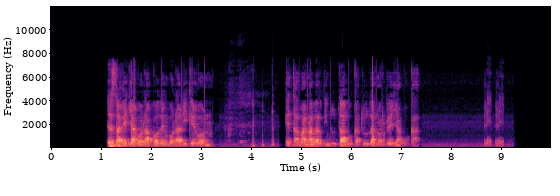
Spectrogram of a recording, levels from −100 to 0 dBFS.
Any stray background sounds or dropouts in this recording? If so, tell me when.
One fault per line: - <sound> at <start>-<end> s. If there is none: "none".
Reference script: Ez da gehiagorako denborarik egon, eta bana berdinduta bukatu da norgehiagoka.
- laugh at 3.4-4.5 s
- laugh at 8.6-9.1 s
